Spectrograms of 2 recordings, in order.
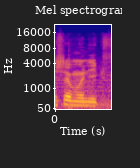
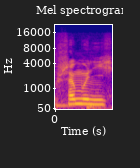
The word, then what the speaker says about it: Chamonix: aller visiter chamounix petite question reste à voir si chamounix ou chamonix parce que bon dans les meilleurs temps beaucoup chamonix mais dans le nia x donc du coup devrait prononcer et vous savez quoi cet x il est pas là pour rien du coup tout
